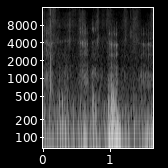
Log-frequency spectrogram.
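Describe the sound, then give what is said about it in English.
A cat purrs, a soft, rumbling low-pitched vibration that pulses steadily and swells louder for a moment near the end. “That's Frank purring.”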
